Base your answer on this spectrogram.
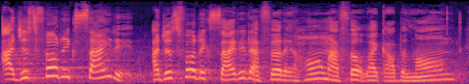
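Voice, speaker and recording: An American woman recounts her move abroad with lively, expressive energy. Her voice sits a little high. The sound carries a lingering reverb and a faint background rumble. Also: moderate pace. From USA. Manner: expressive, animated storyteller. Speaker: guest. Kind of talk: personal storytelling interview.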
